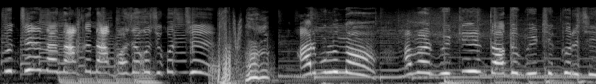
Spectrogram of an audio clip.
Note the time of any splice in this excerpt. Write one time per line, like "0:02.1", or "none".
0:02.9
